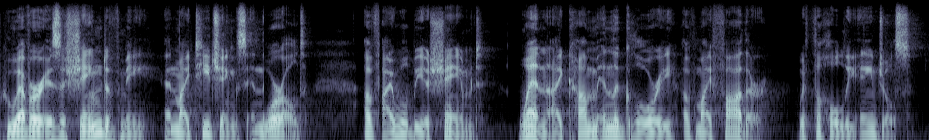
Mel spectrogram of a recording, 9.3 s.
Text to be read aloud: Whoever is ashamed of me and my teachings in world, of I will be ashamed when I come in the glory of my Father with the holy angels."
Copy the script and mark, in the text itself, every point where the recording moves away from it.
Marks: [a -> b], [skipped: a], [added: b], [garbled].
Whoever is ashamed of me and my teachings in world, of I will be ashamed when I come in the glory of my Father with the holy angels."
